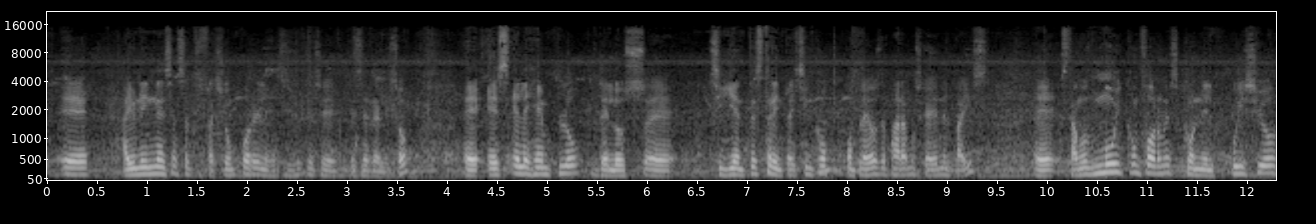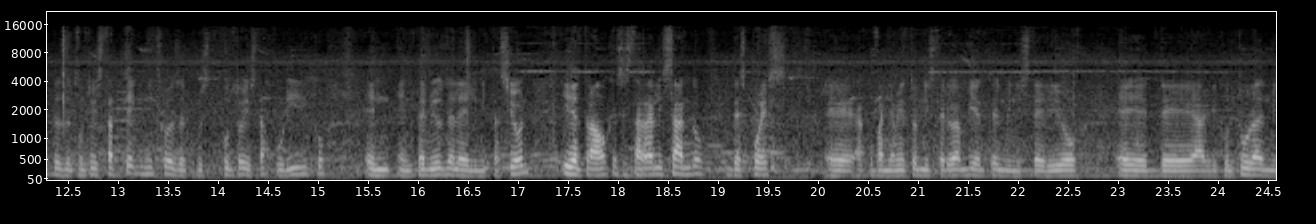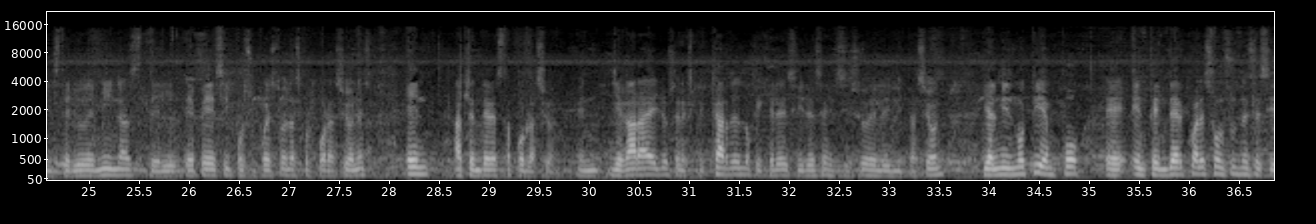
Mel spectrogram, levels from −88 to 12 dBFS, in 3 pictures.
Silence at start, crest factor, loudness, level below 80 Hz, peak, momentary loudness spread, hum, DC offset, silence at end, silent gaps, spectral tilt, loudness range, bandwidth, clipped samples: 0 s; 20 dB; -25 LUFS; -68 dBFS; -4 dBFS; 11 LU; none; under 0.1%; 0 s; none; -6 dB/octave; 4 LU; 15.5 kHz; under 0.1%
